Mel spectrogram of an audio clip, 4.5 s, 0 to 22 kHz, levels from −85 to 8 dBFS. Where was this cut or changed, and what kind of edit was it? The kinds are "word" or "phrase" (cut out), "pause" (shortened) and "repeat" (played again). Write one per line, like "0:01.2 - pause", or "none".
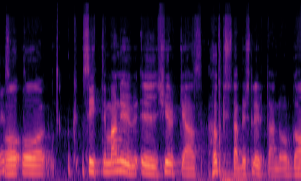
none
